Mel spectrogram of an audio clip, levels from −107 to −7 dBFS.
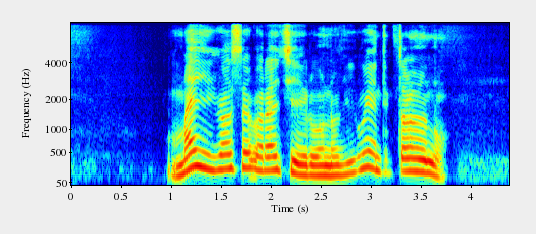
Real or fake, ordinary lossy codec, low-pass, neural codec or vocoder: fake; none; none; codec, 16 kHz, 4 kbps, FunCodec, trained on Chinese and English, 50 frames a second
